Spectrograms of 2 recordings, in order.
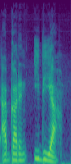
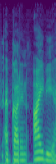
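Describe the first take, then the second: First: The 'I' sounds are said like 'ee'. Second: The 'I' sounds are said like 'eye'.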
